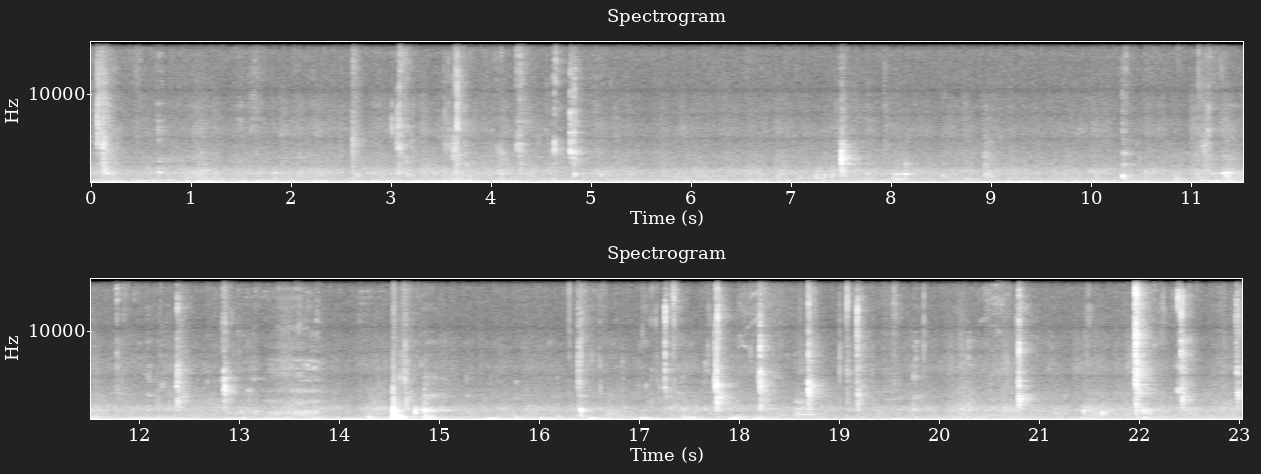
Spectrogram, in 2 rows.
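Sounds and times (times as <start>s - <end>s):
wet chewing and mouth smacks: 2.6s - 5.0s, 10.3s - 13.3s, 16.3s - 23.0s.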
